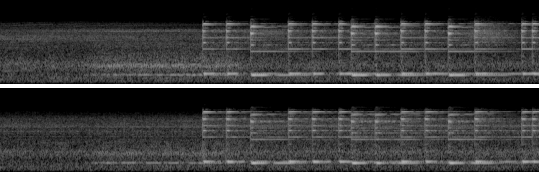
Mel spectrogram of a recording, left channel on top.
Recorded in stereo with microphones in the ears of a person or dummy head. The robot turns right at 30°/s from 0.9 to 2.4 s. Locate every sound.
2.0 s a doorbell: 5° left (ahead or behind), 0.8 m; by 5.4 s 15° left (ahead or behind), 0.8 m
